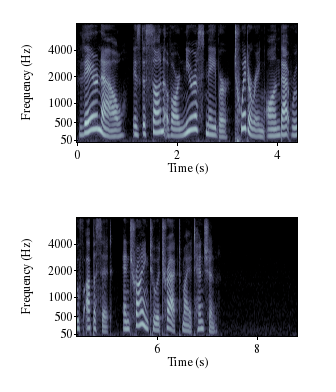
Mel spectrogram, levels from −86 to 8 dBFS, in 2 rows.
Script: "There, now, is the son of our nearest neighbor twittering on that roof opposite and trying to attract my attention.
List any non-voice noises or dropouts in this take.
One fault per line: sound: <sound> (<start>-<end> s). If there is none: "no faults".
no faults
